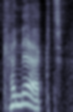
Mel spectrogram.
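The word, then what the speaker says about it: Knecht: some kid named whose name is literally Dalton connect it's spelled KN NEC HT but it's pronounced connect and he was a projected lottery pick projected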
